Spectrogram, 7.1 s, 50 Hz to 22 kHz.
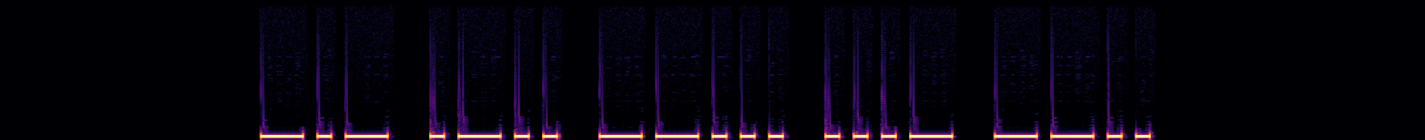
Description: Morse code, heard as a keyed tone, about 17 wpm, 700 Hz. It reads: KL7VZ
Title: DXCC-100 Call Signs - 5 Characters - 17wpm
